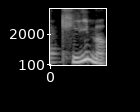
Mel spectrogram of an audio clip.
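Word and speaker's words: klim: manthra comme par exemple le manthra clim ça s'écrit K L ilon m et le manthra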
